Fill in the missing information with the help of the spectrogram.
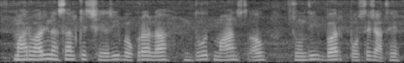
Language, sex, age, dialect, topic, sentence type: Chhattisgarhi, male, 41-45, Central, agriculture, statement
